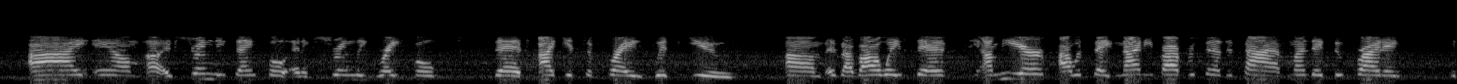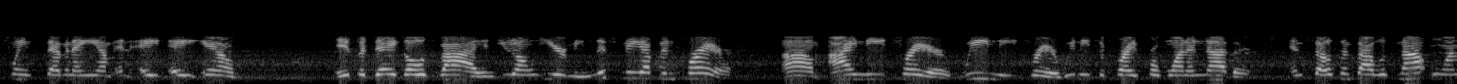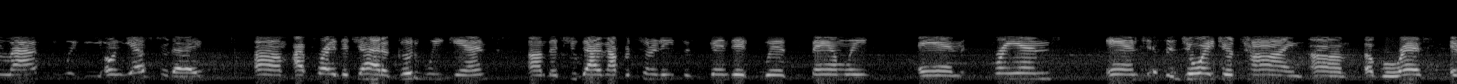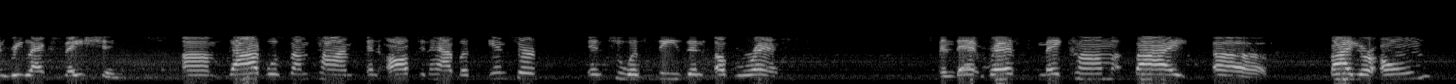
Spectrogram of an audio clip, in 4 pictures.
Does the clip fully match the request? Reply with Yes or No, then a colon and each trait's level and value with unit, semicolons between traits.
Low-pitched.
No: high, 230 Hz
